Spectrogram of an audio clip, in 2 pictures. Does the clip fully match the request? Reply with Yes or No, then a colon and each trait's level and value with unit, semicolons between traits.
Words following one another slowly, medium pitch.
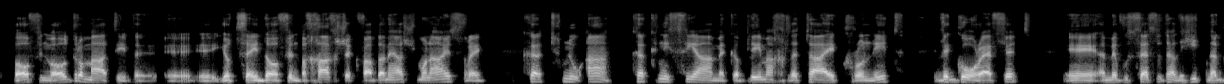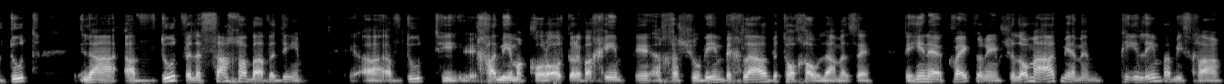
No: slow, 95 wpm; low, 115 Hz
